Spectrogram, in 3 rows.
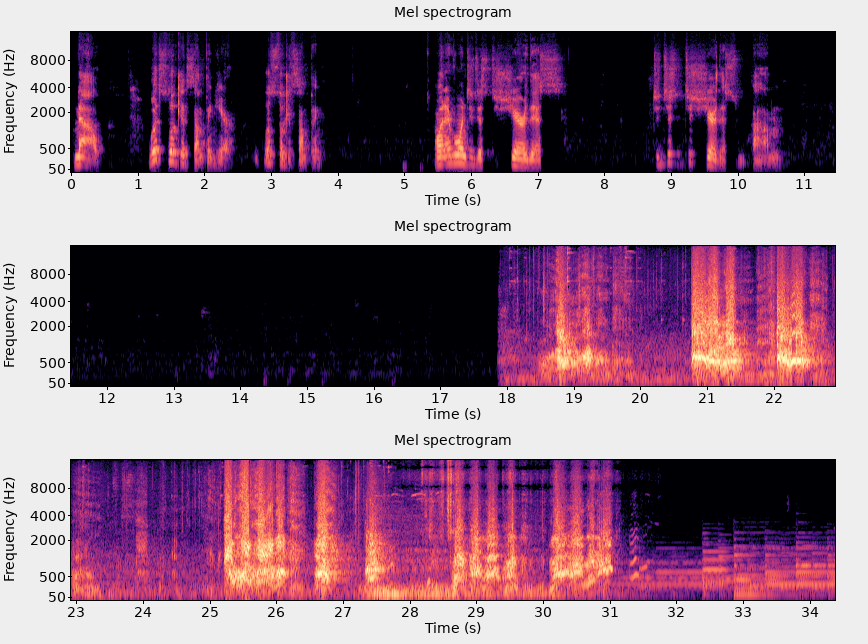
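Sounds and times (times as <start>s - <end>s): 
speech: 0.0s - 3.8s, 5.4s - 7.2s, 8.8s - 10.7s, 17.9s - 19.8s
dog barking played from a video recording: 18.5s - 19.6s, 20.8s - 22.9s, 25.2s - 31.6s
soft musical tones: 31.2s - 34.3s.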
